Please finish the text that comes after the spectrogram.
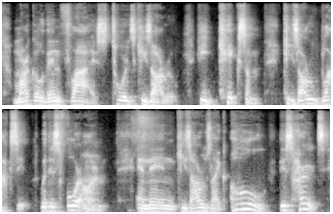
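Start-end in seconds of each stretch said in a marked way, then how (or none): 7.5-8.8 unbothered, sarcastic pretend hurt, pitched up. Retelling an anime fight scene, retelling Kizaru's sarcastic line. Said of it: "He said it in a sarcastic manner".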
